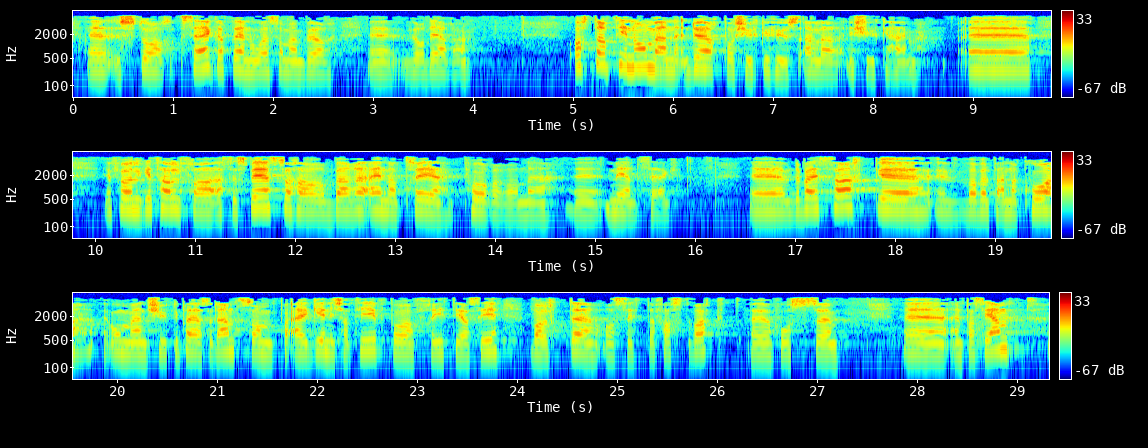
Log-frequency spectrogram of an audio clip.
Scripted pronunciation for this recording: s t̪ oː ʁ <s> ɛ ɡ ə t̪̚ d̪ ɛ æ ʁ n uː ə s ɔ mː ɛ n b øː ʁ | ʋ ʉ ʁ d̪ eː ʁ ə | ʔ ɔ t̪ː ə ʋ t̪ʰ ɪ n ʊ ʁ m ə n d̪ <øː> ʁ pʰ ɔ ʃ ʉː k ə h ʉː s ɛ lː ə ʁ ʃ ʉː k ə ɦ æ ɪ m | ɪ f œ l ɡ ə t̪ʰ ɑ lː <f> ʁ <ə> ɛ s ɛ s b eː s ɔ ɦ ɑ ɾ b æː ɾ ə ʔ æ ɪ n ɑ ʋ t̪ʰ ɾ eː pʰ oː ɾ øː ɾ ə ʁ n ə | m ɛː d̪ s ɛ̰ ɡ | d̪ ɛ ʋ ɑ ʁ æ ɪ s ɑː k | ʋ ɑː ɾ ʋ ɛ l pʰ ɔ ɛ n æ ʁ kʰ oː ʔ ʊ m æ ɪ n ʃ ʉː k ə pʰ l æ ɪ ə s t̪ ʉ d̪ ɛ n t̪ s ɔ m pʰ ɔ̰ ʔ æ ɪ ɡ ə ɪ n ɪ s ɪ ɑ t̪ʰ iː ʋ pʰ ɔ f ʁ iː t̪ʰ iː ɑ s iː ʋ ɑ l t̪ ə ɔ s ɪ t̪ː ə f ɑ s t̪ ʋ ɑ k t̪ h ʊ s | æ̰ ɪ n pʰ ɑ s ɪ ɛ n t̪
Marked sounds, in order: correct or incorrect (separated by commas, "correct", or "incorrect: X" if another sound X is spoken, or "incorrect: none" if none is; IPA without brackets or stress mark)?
correct, correct, correct, incorrect: ɑ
